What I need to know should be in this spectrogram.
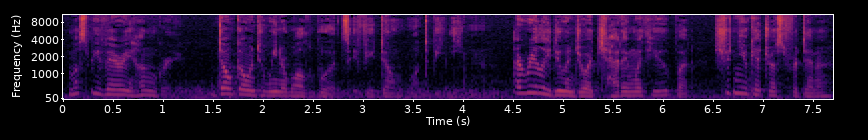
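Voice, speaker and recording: A man's voice: a little high, very animated, fairly quick, few pauses. A man voicing a friendly, gossipy servant in a cartoon video game, chatty, confiding and folksy. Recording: clear ambient noise behind.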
